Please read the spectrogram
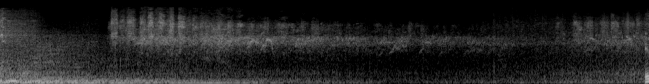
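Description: A flock of budgerigars chattering in a dense, high twittering that grows quieter toward the end. Background music fades out during the first second.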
